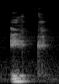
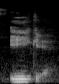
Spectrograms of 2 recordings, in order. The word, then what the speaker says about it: ikke: It sounds like they're just saying ik, ik. But this word is actually pronounced ikke, okay? But if you say it quickly, det går ikke særlig godt, or det går ikke godt, okay?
